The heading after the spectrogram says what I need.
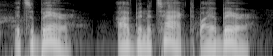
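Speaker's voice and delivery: ordinary delivery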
